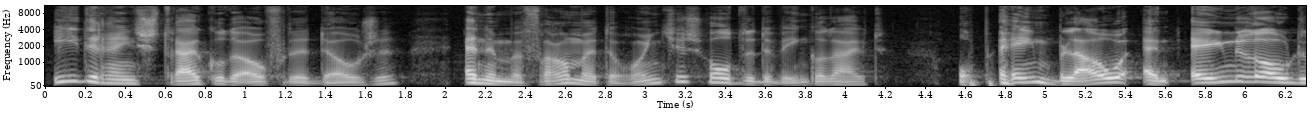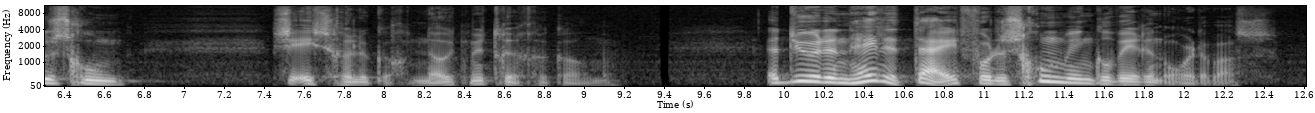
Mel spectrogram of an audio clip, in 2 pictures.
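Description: An older man, a grandfather, reading a children's story aloud in an expressive, sing-song way. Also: mid-range voice, moderate pace.

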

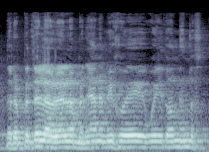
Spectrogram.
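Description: A young man with a Mexican accent, relaxed and slangy, telling a story in a casual podcast chat. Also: on the high side, racing. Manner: relaxed, slangy, recounts with quoted dialogue. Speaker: podcast co-host. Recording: roomy echo.

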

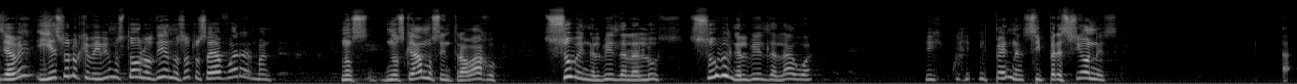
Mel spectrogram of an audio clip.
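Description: Fervent high-voiced preacher. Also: male voice. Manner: fervent, joking, bursts into shouted praise, keeps calling the listener brother. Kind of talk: lively sermon.

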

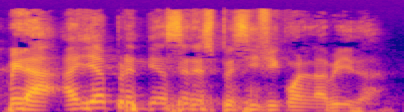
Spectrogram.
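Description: A man telling a story to an audience, animated and acting out the voices of the people in it. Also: fairly high pitch, rapid-fire. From Mexico. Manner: animated, acts out voices and quotes.

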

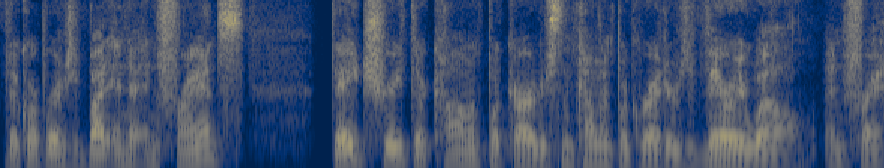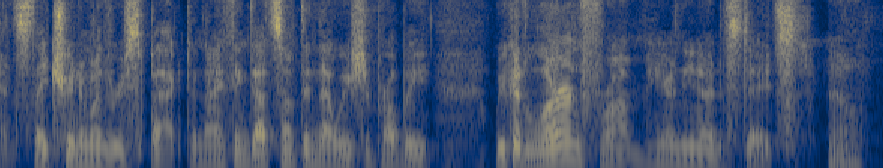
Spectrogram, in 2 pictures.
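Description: A man's voice: medium pitch, brisk. A man from Vermont, a comic creator, answering interview questions in a rambling casual way, with many fillers and restarts.

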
